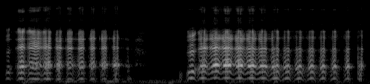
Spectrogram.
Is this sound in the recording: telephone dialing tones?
no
